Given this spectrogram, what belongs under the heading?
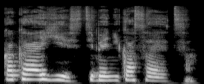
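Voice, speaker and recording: A woman's voice: mid-range voice, normal speed, voice pushed up, lightly acted. A woman voicing a young female student who answers back sharply and defiantly. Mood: indignant. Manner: sharp, defiant, easily outraged.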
